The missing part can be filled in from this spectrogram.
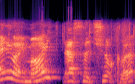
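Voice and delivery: put-on Australian accent, high-pitched and loud. Showing snacks to mike, the speaker talks in an aussie accent. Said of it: "I've got to stop doing the Aussie accent".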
